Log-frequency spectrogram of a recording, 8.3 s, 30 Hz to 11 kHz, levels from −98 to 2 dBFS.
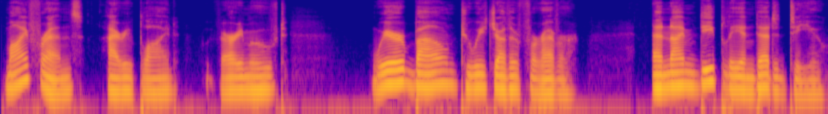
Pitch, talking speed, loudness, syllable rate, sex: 110 Hz, 130 wpm, -21 LUFS, 4.6 syllables/s, male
